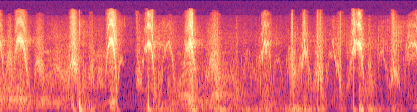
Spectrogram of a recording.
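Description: Irregular scratchy clicks and rustles of a microphone being handled as it is passed to someone in the audience.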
